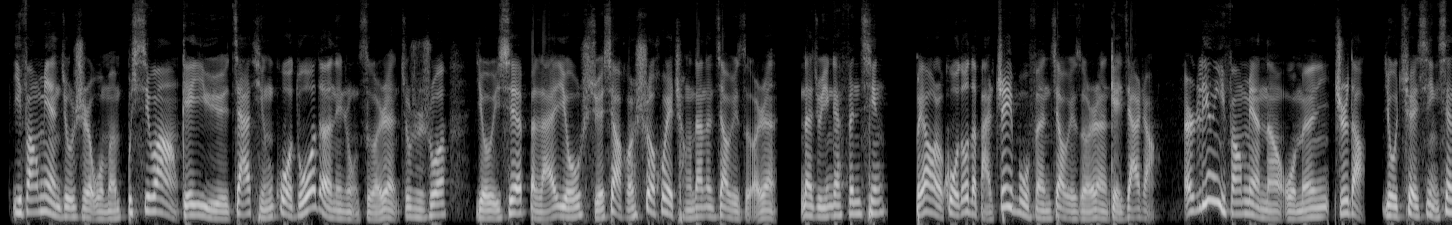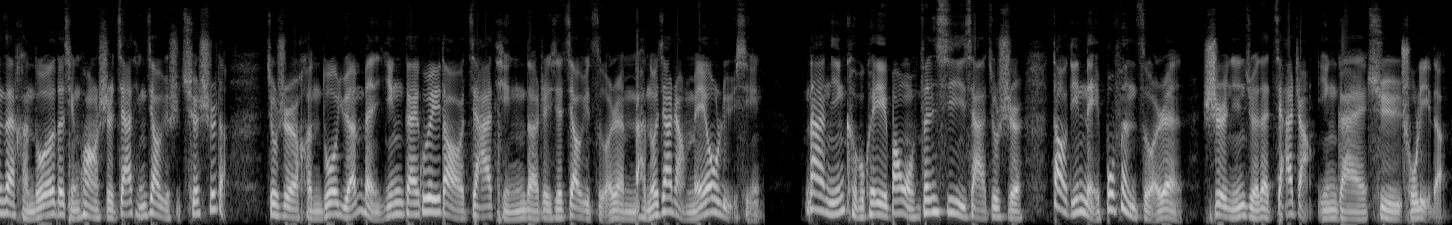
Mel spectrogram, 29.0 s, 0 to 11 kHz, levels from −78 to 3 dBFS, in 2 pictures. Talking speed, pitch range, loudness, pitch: 315 characters per minute, 115-180 Hz, -20 LUFS, 140 Hz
